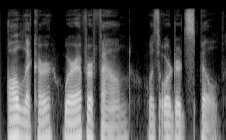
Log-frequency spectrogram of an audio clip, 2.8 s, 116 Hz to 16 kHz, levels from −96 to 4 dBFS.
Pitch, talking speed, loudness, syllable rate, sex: 105 Hz, 150 wpm, -18 LUFS, 5.6 syllables/s, male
